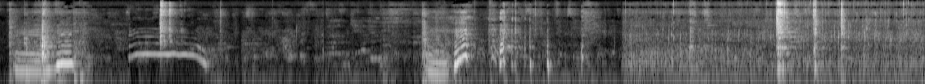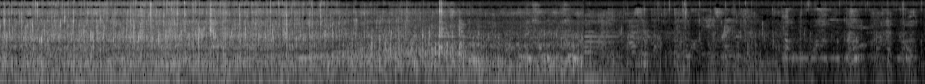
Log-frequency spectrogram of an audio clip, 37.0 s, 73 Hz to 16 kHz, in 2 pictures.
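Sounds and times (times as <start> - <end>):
broth bubbling in a pan: 12.4 - 37.0.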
